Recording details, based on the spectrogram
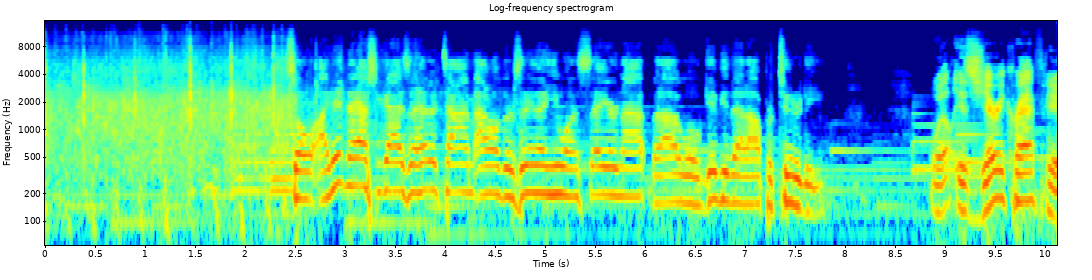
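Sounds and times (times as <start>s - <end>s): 
church audience applauding: 0.0s - 5.2s
speech: 2.4s - 7.9s, 8.8s - 10.1s.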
